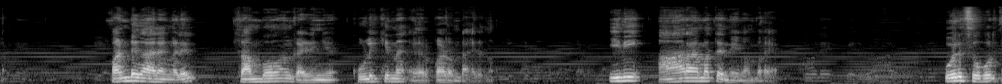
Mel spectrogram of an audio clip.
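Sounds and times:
faint instrumental music: 0.0 - 10.0.

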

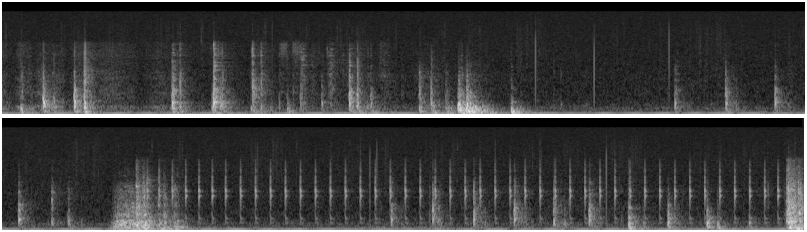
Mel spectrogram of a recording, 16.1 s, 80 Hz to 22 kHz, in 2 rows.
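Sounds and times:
geiger counter clicks: 9.6 - 16.0.

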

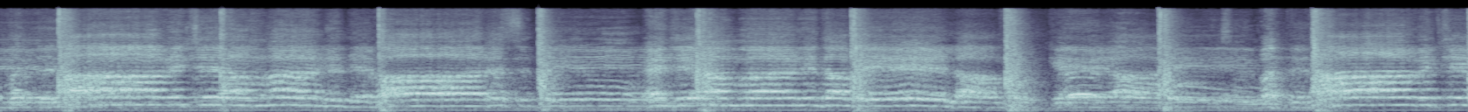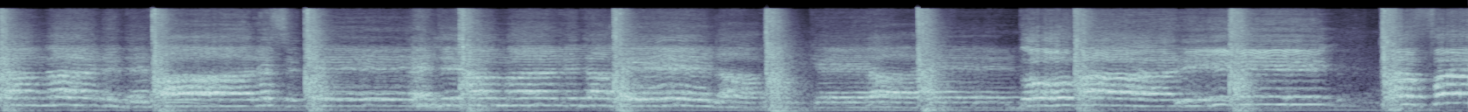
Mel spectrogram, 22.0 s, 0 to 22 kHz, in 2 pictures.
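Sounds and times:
men chanting together: 0.0 - 22.0.

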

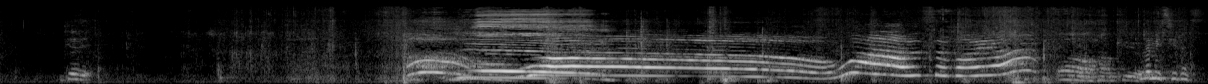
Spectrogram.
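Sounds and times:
plastic wrapping crinkling: 0.0 - 4.6, 5.7 - 12.0.

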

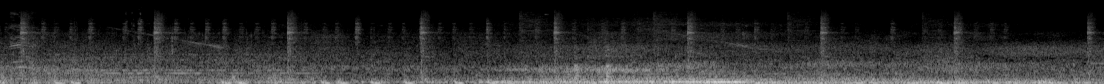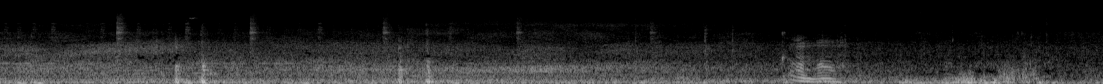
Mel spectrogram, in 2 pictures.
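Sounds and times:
vehicle engine hum passing: 0.0 - 20.6
wind and road rumble: 0.0 - 22.0.

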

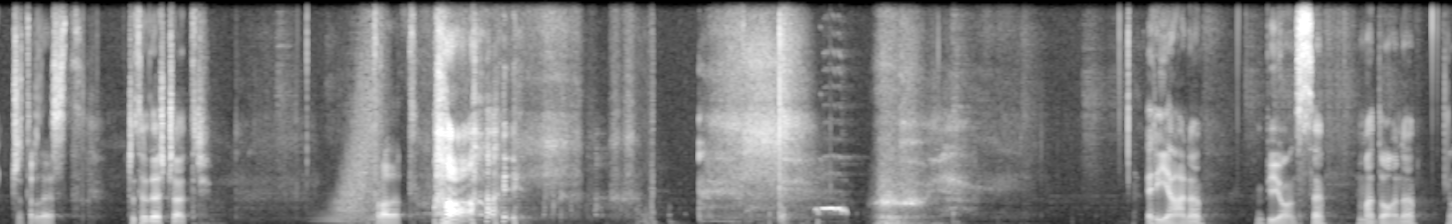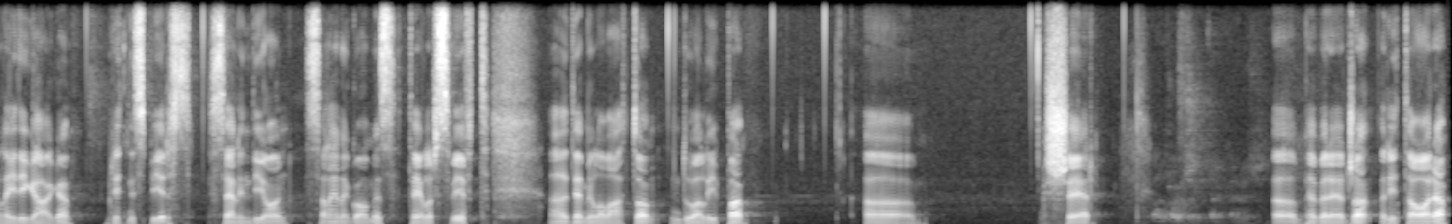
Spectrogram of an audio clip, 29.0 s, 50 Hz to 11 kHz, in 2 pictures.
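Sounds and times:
loud gasping breath: 7.0 - 10.4, 19.5 - 20.0
man breathing close to microphone: 7.0 - 10.4
high hooting vocal note: 8.2 - 8.6
man speaking a word: 26.1 - 27.2.

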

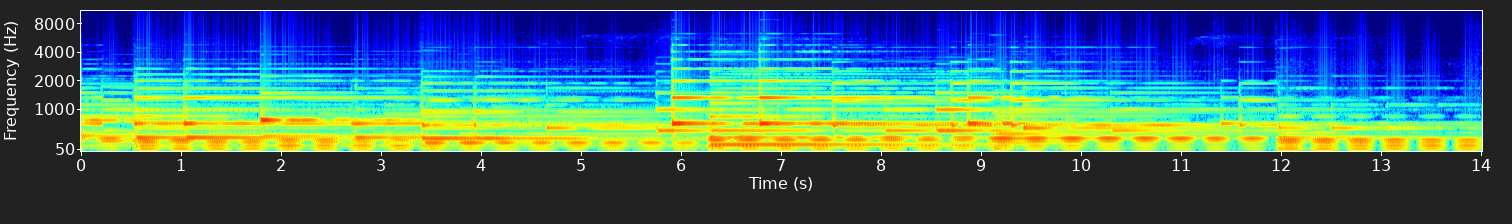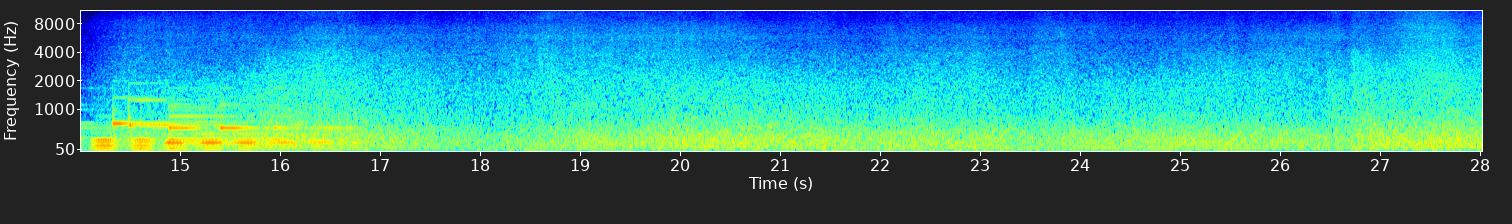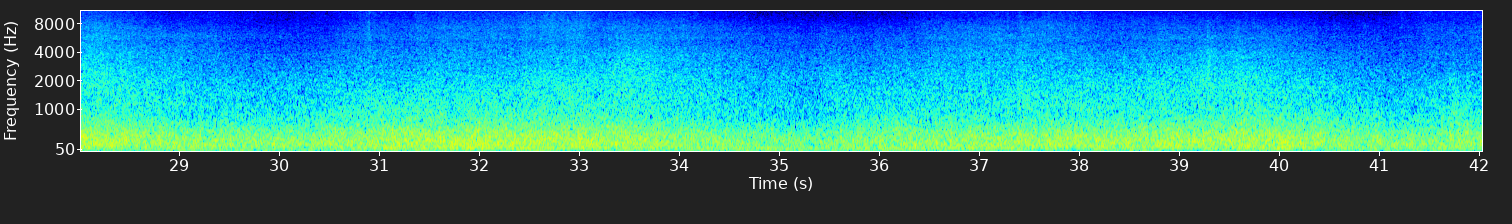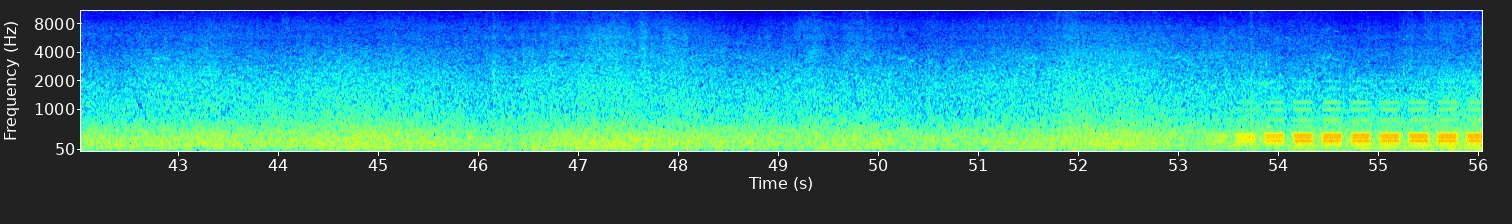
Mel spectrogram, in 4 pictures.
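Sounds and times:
music with repeating guitar figure: 0.0 - 16.5, 53.4 - 56.0.

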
